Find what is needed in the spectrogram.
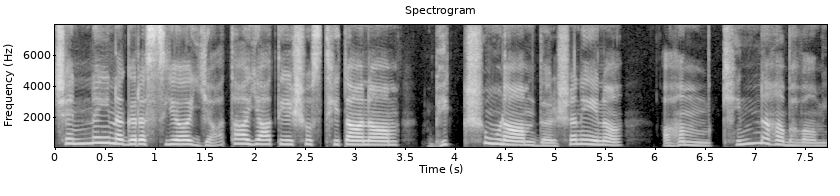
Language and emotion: Sanskrit, sad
